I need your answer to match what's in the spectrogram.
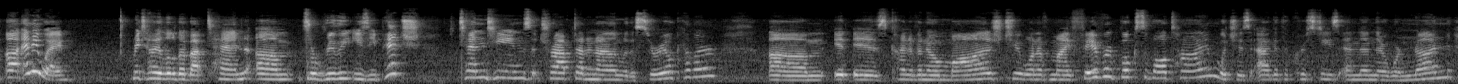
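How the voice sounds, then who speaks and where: Chatty woman author with a bright voice. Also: a little high, animated, normal speed, a little hiss or hum, low-quality recording. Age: 30s. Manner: chatty, frequent ums, wry asides. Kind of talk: casual talk to camera.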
